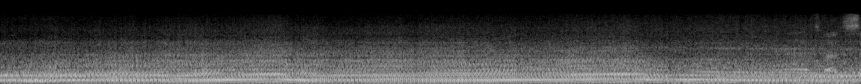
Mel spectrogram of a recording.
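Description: A 1969 Chevrolet Camaro engine drones steadily under way, a continuous loud rumble from inside the moving car with slight shifts in pitch as it pulls, while someone speaks over it.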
